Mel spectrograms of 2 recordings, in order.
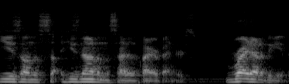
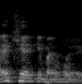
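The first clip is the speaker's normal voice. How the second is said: whiny, spoiled-brat complaining tone. Mocking a show character who is constantly whining: imitating whiny Zuko. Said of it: "he's constantly whining about everything".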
